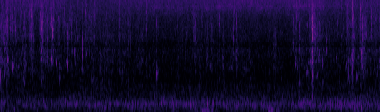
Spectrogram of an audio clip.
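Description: Wind rushing over the microphone and small waves lapping close by, with faint scattered splashes.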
